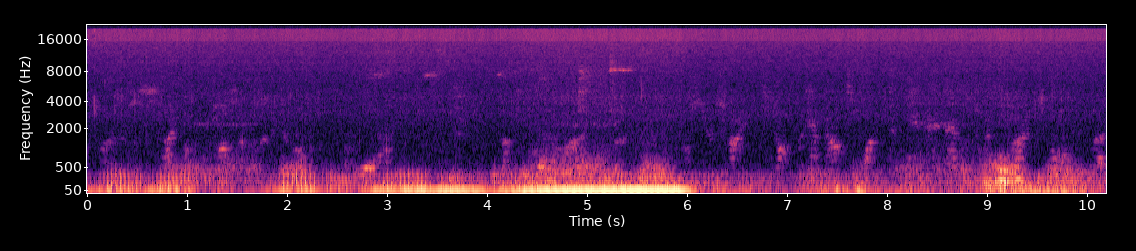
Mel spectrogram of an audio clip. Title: One minute of snoring next to Charlie.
